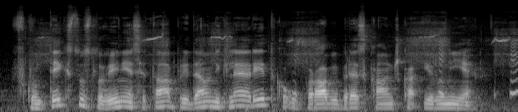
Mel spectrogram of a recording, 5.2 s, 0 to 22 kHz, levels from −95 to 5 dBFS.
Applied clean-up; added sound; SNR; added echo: none; Dog; 16 dB; none.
